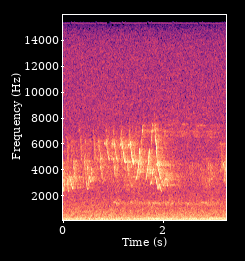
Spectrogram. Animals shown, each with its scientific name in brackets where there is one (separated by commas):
Ovenbird (Seiurus aurocapilla), Black-and-white Warbler (Mniotilta varia), Chestnut-sided Warbler (Setophaga pensylvanica), Red-eyed Vireo (Vireo olivaceus), American Crow (Corvus brachyrhynchos)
